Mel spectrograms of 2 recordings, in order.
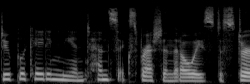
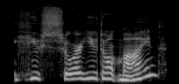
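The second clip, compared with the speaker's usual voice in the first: eager, breathless delight, high and raised; 7 semitones higher, 5 dB louder than usual. Reading a story, a woman thanking him: breathy and excited. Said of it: "Her words came out breathy and excited".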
